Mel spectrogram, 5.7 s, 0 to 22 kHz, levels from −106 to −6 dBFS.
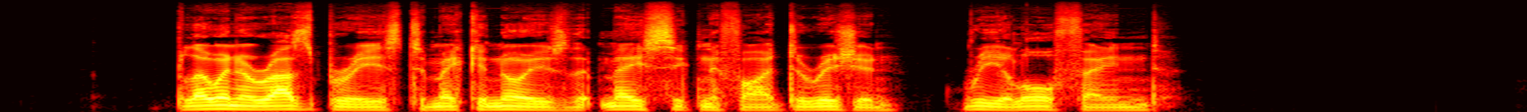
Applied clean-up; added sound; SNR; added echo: none; none; none; none.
